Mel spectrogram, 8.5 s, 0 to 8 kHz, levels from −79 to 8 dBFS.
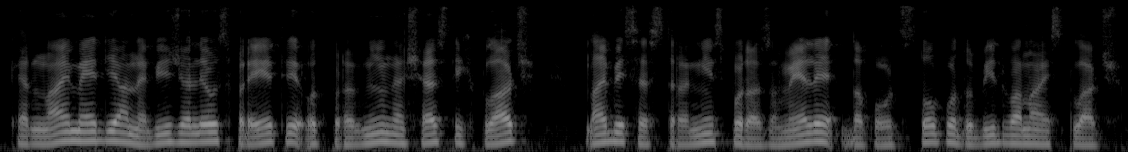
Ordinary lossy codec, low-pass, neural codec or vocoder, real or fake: Opus, 24 kbps; 7.2 kHz; codec, 16 kHz, 4 kbps, FunCodec, trained on Chinese and English, 50 frames a second; fake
